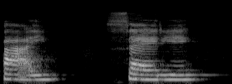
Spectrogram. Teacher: Existem também aqueles ditongos que são orais, ou seja, o ar sai apenas pela boca. Na palavra pai, série, em nenhum momento eu senti a minha voz saindo pelo nariz.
